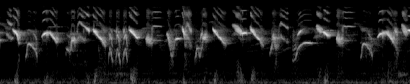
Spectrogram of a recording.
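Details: Continuous bright canary warbling from a young bird in song training to imitate a master singer, made of quick looping, rising-and-falling high notes repeated in rapid succession.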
